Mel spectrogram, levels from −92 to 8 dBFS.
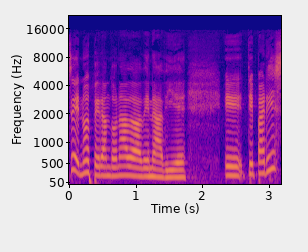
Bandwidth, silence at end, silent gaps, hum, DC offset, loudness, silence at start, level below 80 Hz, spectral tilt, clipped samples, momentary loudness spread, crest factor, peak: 15.5 kHz; 0 s; none; none; under 0.1%; -24 LUFS; 0 s; -52 dBFS; -4.5 dB/octave; under 0.1%; 10 LU; 16 dB; -8 dBFS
